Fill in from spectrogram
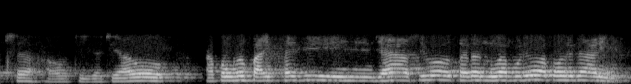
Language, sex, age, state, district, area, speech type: Odia, male, 30-45, Odisha, Khordha, rural, conversation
